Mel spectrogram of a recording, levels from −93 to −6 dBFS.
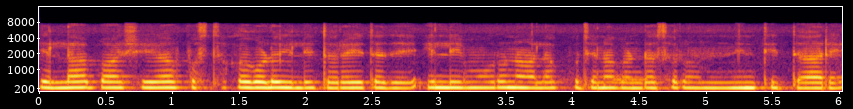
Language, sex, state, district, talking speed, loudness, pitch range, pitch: Kannada, female, Karnataka, Mysore, 110 wpm, -14 LUFS, 235-245 Hz, 240 Hz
